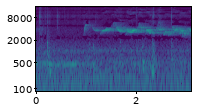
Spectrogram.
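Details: A brown-plumaged Blue-black grosbeak delivers a Paraná song phrase, a sustained high, slurred warble with quick upward slides and trills lasting about two seconds, over a faint background hum.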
